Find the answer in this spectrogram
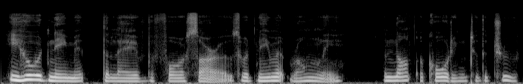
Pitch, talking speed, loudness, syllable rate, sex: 160 Hz, 240 wpm, -18 LUFS, 5.5 syllables/s, female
